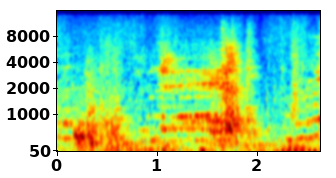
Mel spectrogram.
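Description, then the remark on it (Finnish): A goat bleats several times in wavering, nasal cries in a barn pen, with some rustling and shuffling noise in the background. “Tää vuohi juoksee itse tonne ylös.”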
